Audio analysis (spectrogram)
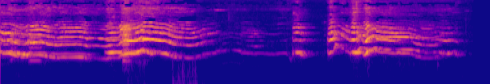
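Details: Husky dog howling in two long, sliding phrases that rise then sag downward, separated by a short quiet gap with a brief yip between them.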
